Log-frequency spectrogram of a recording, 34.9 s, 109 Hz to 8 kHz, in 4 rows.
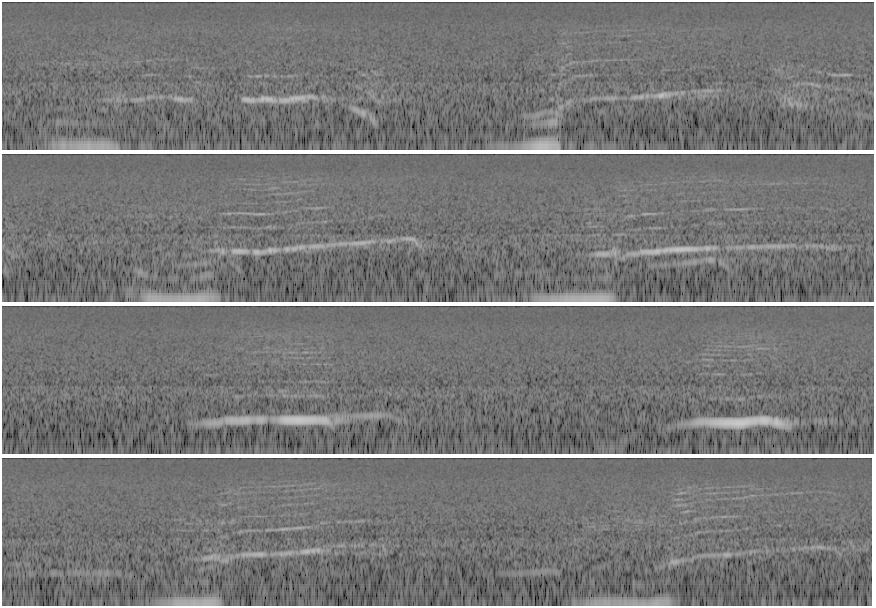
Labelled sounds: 2.5	2.7	humpback whale, 0.86 to 0.99 kHz
5.7	6.1	humpback whale, 3.2 to 3.5 kHz
8.3	8.5	humpback whale, 0.90 to 1.0 kHz
10.9	12.1	humpback whale, 1.0 to 2.9 kHz
15.1	15.4	humpback whale, 1.3 to 3.5 kHz
16.0	16.6	humpback whale, 1.5 to 3.4 kHz
19.9	20.3	humpback whale, 2.0 to 2.1 kHz
24.4	25.1	humpback whale, 1.9 to 2.6 kHz
28.5	29.9	humpback whale, 0.86 to 3.8 kHz
33.0	34.5	humpback whale, 0.80 to 3.6 kHz

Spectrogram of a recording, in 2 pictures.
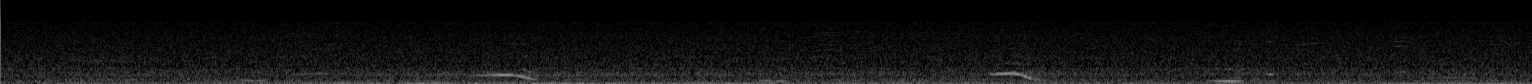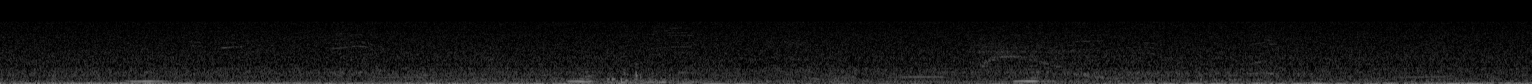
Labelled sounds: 13.0	13.3	humpback whale, 2.5 to 2.8 kHz
17.5	17.8	humpback whale, 2.0 to 2.3 kHz
18.6	19.0	humpback whale, 2.0 to 2.3 kHz
22.0	22.3	humpback whale, 3.8 to 4.0 kHz
26.1	26.4	humpback whale, 2.8 to 3.0 kHz

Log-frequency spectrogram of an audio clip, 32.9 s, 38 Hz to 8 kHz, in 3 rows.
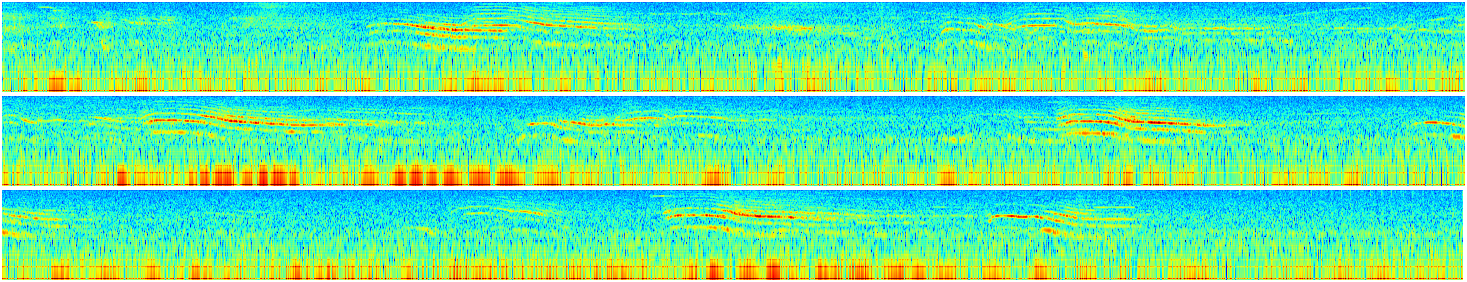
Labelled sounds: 0.9	1.2	killer whale, Bigg's (transient), 2.0 to 2.6 kHz
2.7	4.8	killer whale, Bigg's (transient), 0.90 to 7.9 kHz
5.5	6.4	killer whale, Bigg's (transient), 1.2 to 1.9 kHz
6.8	17.1	killer whale, Bigg's (transient), 0.83 to 5.7 kHz
18.2	20.4	killer whale, Bigg's (transient), 0.80 to 6.3 kHz
20.7	22.6	killer whale, Bigg's (transient), 0.86 to 3.1 kHz
23.7	24.0	killer whale, Bigg's (transient), 2.0 to 2.3 kHz
25.4	26.1	killer whale, Bigg's (transient), 1.7 to 2.8 kHz
26.9	28.6	killer whale, Bigg's (transient), 0.80 to 6.3 kHz
29.4	30.5	killer whale, Bigg's (transient), 0.80 to 2.9 kHz

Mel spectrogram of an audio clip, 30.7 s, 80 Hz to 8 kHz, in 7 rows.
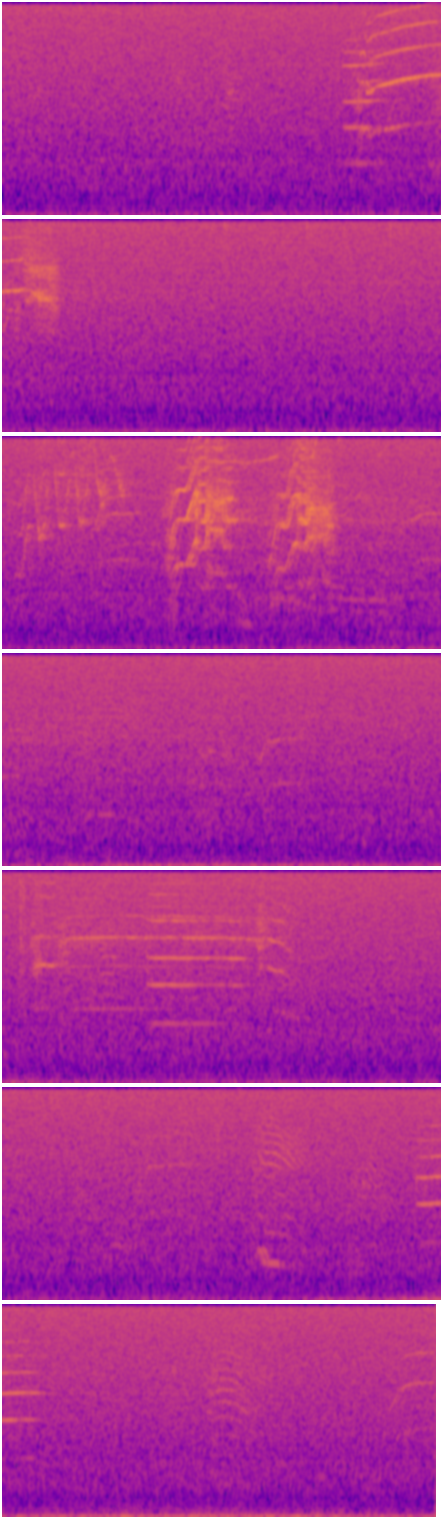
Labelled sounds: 3.4	4.9	killer whale, northern resident, 1.2 to 8.0 kHz
9.5	12.1	killer whale, northern resident, 1.1 to 6.4 kHz
12.9	13.3	killer whale, northern resident, 1.4 to 3.0 kHz
17.9	18.8	killer whale, northern resident, A clan, AA subclan, A01 pod, call N11, 1.1 to 3.5 kHz
19.0	19.7	killer whale, northern resident, G clan, call N24ii, 0.80 to 4.5 kHz
20.2	20.5	killer whale, northern resident, A clan, AA subclan, A01 pod, call N11, 1.8 to 2.3 kHz
24.5	24.9	killer whale, northern resident, A clan, AA subclan, A01 pod, call N03, 2.7 to 3.5 kHz
26.1	26.7	killer whale, northern resident, G clan, call N24ii, 1.5 to 5.0 kHz
30.3	30.6	killer whale, northern resident, A clan, call N07, 2.5 to 4.4 kHz

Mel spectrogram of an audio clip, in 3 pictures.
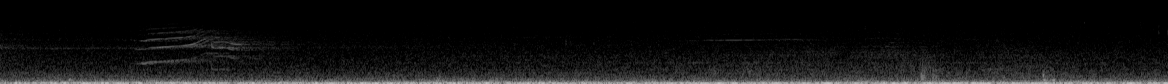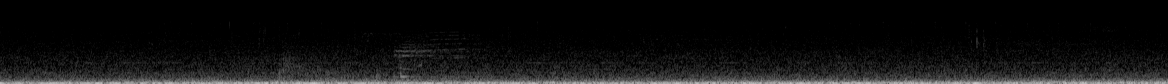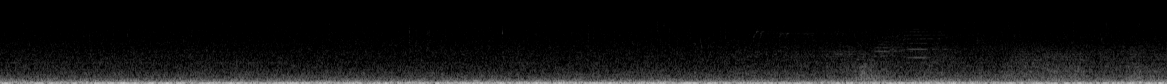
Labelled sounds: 1.3	2.7	killer whale, southern resident, 1.0 to 6.6 kHz
7.0	8.2	killer whale, southern resident, 2.6 to 4.1 kHz
15.5	16.4	killer whale, southern resident, 0.37 to 4.6 kHz
31.7	32.8	killer whale, southern resident, 0.28 to 5.2 kHz

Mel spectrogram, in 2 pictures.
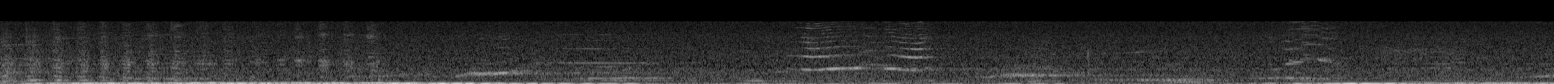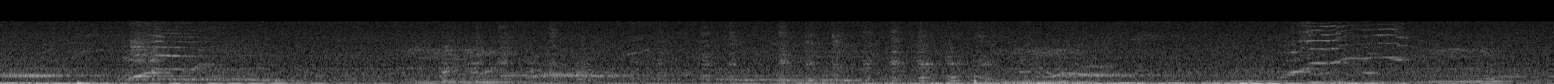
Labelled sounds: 5.6	6.0	humpback whale, 0.96 to 4.1 kHz
7.9	9.3	humpback whale, 0.80 to 6.5 kHz
11.2	11.5	humpback whale, 1.6 to 1.9 kHz
12.8	13.3	humpback whale, 0.90 to 7.6 kHz
17.1	17.7	humpback whale, 0.80 to 5.2 kHz
25.9	26.2	humpback whale, 1.6 to 2.0 kHz
28.3	29.7	humpback whale, 0.93 to 7.2 kHz

